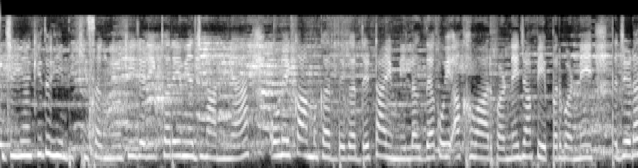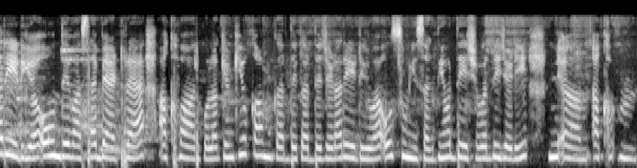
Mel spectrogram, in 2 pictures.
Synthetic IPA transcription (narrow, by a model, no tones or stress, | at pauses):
d͡ʒiːãːkɪt̪ʊɦĩːd̪ɪkʰːiːsəkd̪eːɦõːkɪd͡ʒeːɽiːkəɾeːd̪ɪjãːd͡ʒənaːnijãɛːonẽːkəmkəɾd̪eːkəɾd̪eːʈaːɪmnĩːləɡd̪aːɛːkoːiːʔəkʰʋaːɾpəɽneːd͡ʒãːpeːpəɾbəɽneːt̪ãːd͡ʒeːɽaːɾeːɖijoːɛːoːʊnd̪eːʋaːsɛːbɛːʈəɾɛː | əkʰʋaːɾkoːlaːkjõːkɪoːkəmkəɾd̪eːkəɾd̪eːd͡ʒeːɽaːɾeːɖijoːɛːʔoːsʊɽ̃iːsəkd̪iːj̃ãːoːɾd̪eːʃʋəɾd̪iːd͡ʒeːɽiː | əkʰ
